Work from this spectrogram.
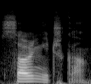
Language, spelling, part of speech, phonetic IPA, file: Polish, solniczka, noun, [sɔlʲˈɲit͡ʃka], Pl-solniczka.ogg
